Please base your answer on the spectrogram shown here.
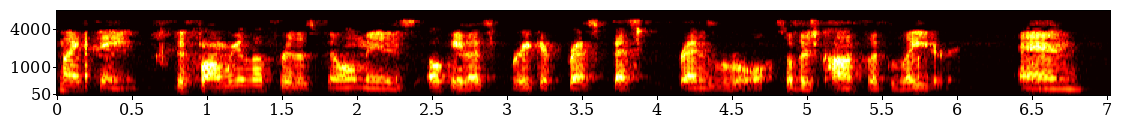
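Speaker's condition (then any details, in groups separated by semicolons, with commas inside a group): No condition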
